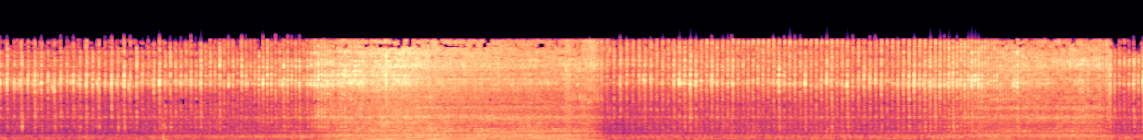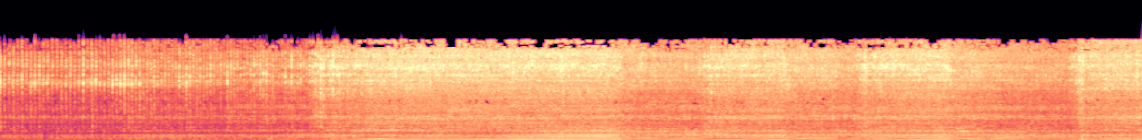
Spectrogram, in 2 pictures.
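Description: Small model steam engine running, speeding up and slowing down as its steam supply is varied. It speeds up for a few seconds, drops back, then runs faster and louder from about two-thirds of the way in, dipping and picking up again several times.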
